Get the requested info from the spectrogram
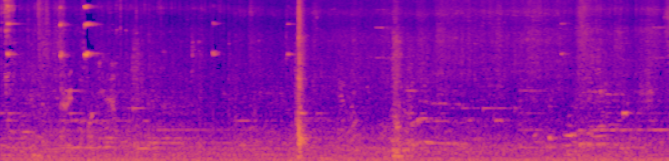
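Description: Shop-floor ambience: faint background music and indistinct distant voices, with a few short high squeaks in the first second or so and a sharp click about four seconds in.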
